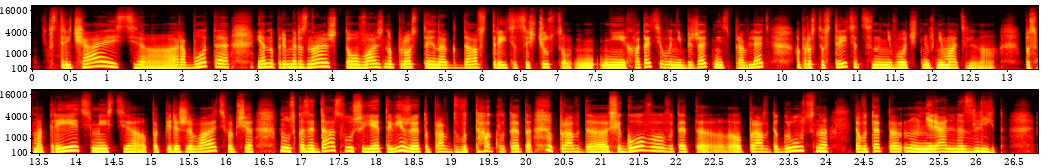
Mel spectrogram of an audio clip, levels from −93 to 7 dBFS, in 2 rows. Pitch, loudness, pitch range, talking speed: 185 Hz, -14 LUFS, 175-205 Hz, 125 wpm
